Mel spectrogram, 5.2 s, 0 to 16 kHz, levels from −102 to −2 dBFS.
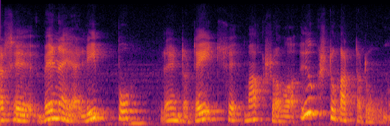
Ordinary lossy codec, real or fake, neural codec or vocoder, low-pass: none; real; none; 14.4 kHz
